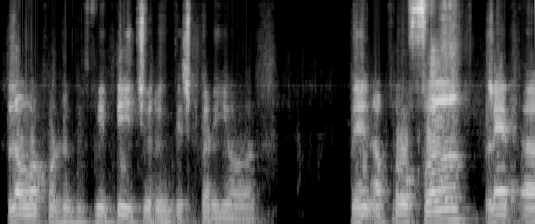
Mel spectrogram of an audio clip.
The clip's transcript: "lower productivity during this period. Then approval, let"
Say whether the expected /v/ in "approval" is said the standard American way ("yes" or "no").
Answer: no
